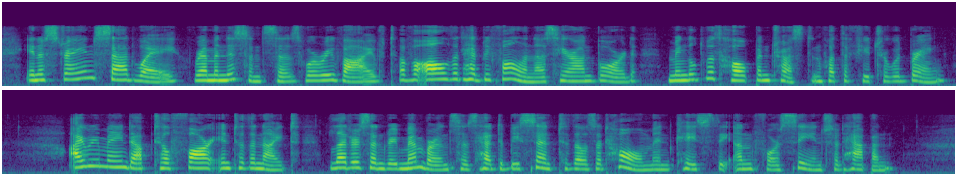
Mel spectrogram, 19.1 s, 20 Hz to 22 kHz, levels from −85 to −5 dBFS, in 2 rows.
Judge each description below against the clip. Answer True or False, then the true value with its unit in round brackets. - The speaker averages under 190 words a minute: True (170 wpm)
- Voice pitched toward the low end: False (215 Hz)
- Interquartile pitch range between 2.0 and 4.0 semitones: True (3.6 semitones)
